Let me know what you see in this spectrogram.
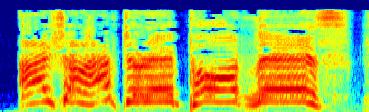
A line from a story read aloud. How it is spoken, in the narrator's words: he called out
